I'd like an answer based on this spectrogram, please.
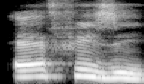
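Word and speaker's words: effigy: में यहां पर देखिए ई का उच्चारण हम ए करेंगे ठीक है ना जब भी ई के बाद डबल सॉरी कंसोनेंट आता है तो ए का उच्चारण होता है ई से ए हो गया डबल एफ से फ हो गया और आई का जो है ई बन जाएगा और जी से ज हो गया और वाई का ई हो गया एफजी क्या पढ़ेंगे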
